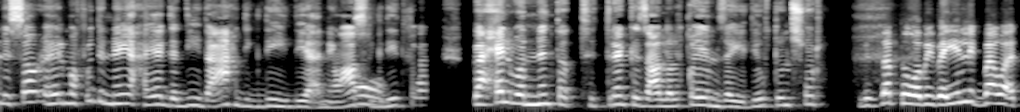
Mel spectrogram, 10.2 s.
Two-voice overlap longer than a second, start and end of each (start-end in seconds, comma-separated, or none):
none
